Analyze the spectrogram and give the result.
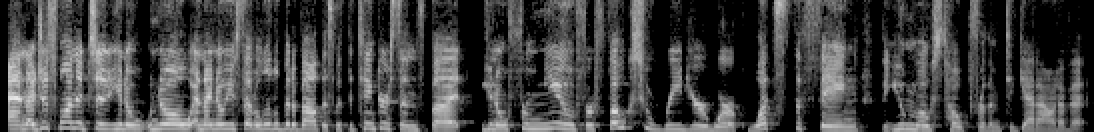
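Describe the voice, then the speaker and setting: Woman, high voice, live-stream host, informal, hesitant phrasing, frequent restarts. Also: moderate pace, hardly any pauses, a bit bright. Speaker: interview host. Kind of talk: casual live-stream interview.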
